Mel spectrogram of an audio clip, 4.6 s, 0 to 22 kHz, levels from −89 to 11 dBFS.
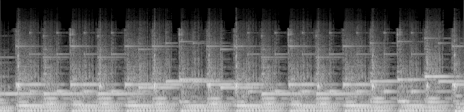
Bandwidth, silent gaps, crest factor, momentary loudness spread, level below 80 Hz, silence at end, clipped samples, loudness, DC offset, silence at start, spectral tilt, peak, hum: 8.8 kHz; none; 6 dB; 1 LU; -12 dBFS; 0 s; under 0.1%; -7 LUFS; under 0.1%; 0 s; -7.5 dB/octave; 0 dBFS; 60 Hz at -20 dBFS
